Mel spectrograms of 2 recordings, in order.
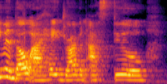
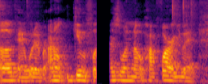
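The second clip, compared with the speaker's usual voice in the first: quiet fed-up retort; 5 semitones lower, 6 dB quieter, faster than usual. Retold or imitated. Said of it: "So I'm like".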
